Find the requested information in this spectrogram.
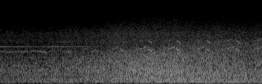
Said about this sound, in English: The age-old sound of the sea. The same sound folks are hearing right now up around Penobscot Bay and Marblehead, on the Chincoteague Inlet, down in St. Bernard Parish and clean over to the west coast, by Guadeloupe and Carmel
